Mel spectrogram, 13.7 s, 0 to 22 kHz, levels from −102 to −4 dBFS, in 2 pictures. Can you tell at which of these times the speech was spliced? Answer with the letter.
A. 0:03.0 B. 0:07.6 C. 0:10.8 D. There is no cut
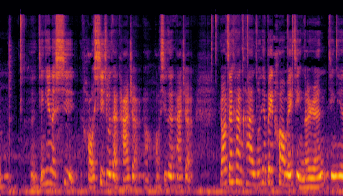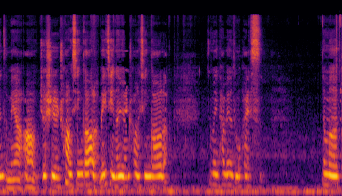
C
